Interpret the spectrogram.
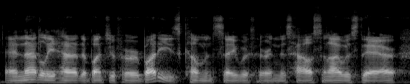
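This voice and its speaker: A man hosting a podcast interview, talking in a relaxed, conversational way with some fillers. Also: sits low, fast. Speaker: podcast host.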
